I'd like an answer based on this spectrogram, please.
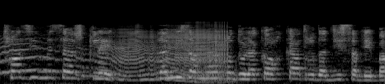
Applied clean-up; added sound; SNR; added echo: none; Door; 7 dB; reverberation time 0.2 s.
